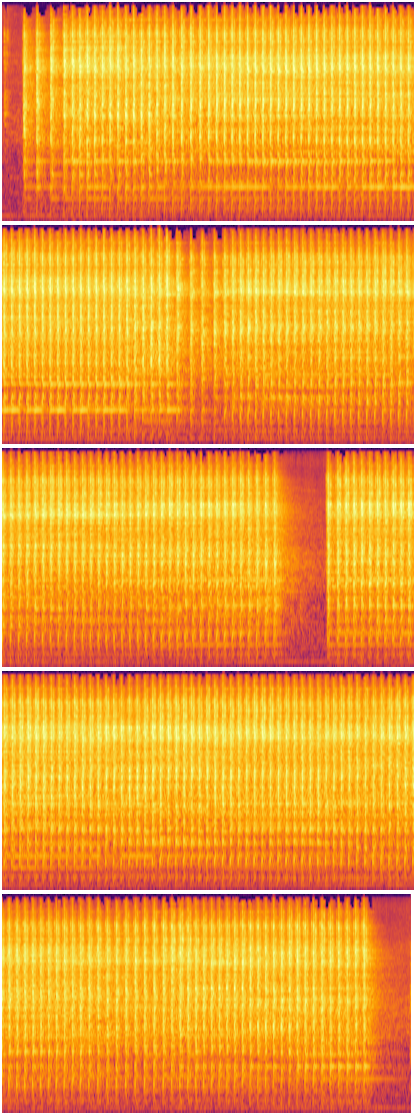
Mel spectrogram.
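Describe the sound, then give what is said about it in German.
A jackhammer smashing a crane foundation early in the morning near Johann Nepomuk Berger Platz, recorded from right beside it. It pounds away in a rapid, continuous rattling burst, loud and harsh, with a brief pause near the middle before hammering resumes; no voices are heard. “In meiner Wohnung nahe dem Johann Nepomuk Berger Platz begrüßt mich hingegen frühmorgens der Gesang eines Presslufthammers, der gerade ein Kranfundament zertrümmert.”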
